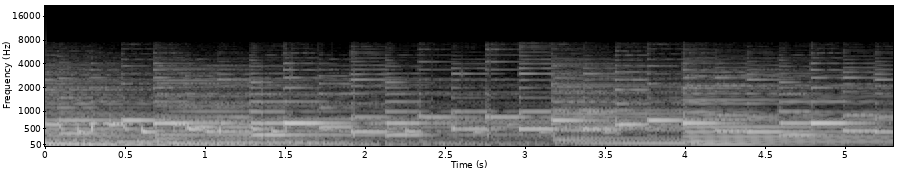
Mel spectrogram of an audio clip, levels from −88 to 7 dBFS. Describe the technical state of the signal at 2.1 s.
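At 2.1 s the audio sits inside a run of scattered short gaps, from 1.36 to 2.80 s. About ten tiny holes, each around 10 ms, were patched by extending the preceding sound. Together they cover roughly a tenth of a second. They are heard as brief ticks and smears. The band stops at 8 kHz, which fits a G.722 call codec.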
